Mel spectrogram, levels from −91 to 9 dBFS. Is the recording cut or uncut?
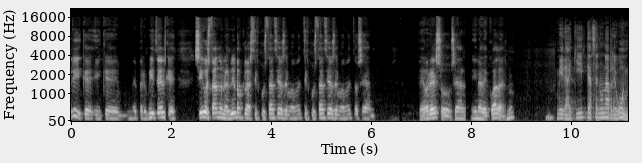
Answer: cut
